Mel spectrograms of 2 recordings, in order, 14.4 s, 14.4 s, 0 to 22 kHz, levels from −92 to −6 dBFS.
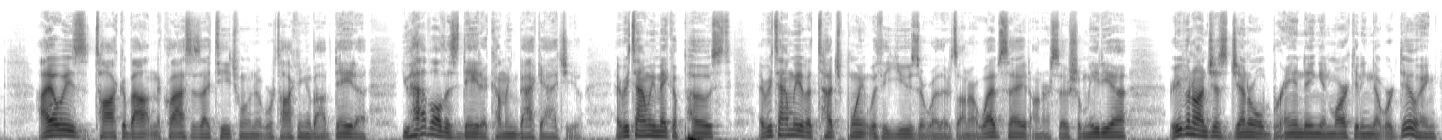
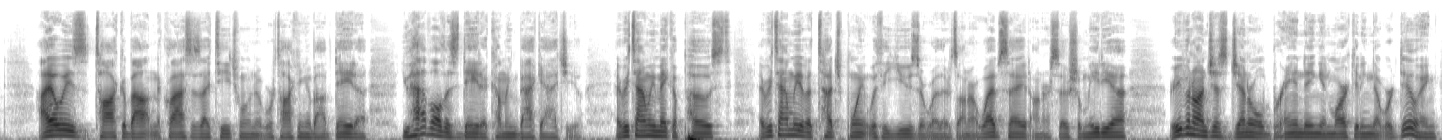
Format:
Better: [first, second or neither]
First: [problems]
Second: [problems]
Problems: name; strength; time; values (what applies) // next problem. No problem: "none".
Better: neither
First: none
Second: none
